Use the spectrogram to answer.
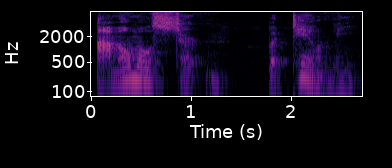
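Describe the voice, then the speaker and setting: A man's voice: medium pitch, sing-song, slow pace, creaky, reverberant, soft background music, exaggerated voice. An actor playing a skeptical male detective in a video game, asking sardonic, probing questions.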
